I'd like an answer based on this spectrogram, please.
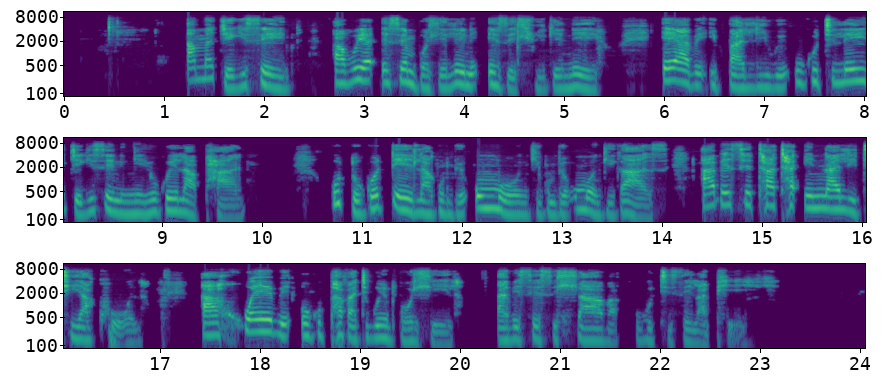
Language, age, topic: North Ndebele, 25-35, health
